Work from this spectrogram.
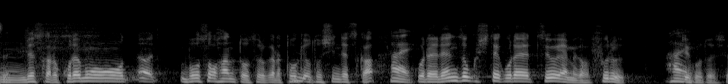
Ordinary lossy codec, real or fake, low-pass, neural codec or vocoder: none; real; 7.2 kHz; none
